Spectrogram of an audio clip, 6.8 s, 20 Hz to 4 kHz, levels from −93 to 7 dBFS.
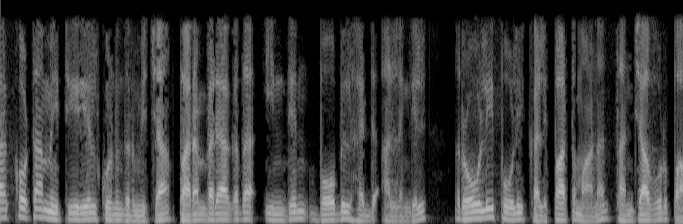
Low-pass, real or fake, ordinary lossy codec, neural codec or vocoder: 3.6 kHz; fake; AAC, 24 kbps; codec, 16 kHz in and 24 kHz out, 1 kbps, XY-Tokenizer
